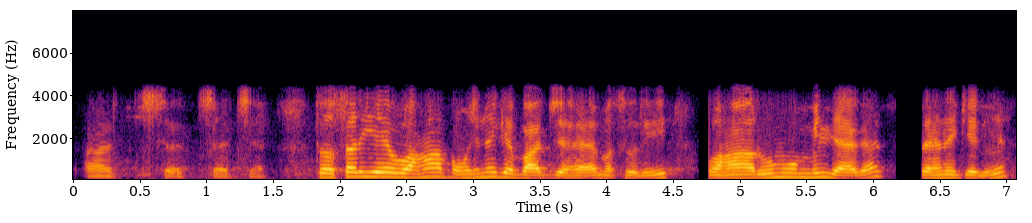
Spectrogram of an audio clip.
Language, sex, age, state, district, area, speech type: Urdu, male, 18-30, Uttar Pradesh, Saharanpur, urban, conversation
